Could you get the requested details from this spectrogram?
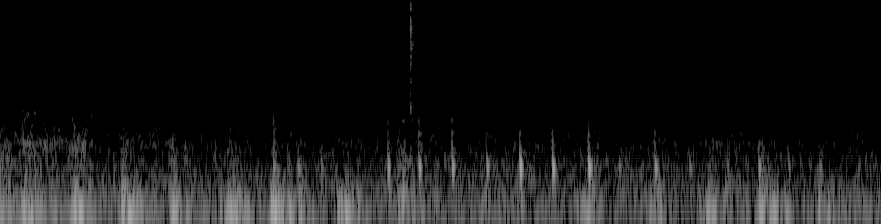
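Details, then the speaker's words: A nurse percusses all around a patient's abdomen during an assessment; a series of short, hollow finger taps gives tympany, with dullness expected only over the liver and spleen. "noting for dullness. And you should hear tony all over and then dullness over organs like the liver and the spleen."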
